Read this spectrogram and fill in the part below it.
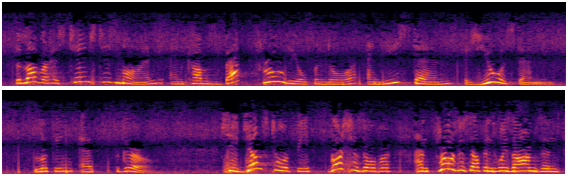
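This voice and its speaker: A woman's voice: high voice, a little hiss or hum. An actress playing an eager, lovestruck young woman who studies acting, with coy, theatrical delivery in vintage radio drama style. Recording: dull old radio broadcast recording.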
